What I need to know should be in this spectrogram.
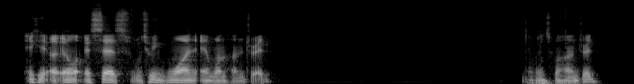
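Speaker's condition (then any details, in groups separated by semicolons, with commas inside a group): No condition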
